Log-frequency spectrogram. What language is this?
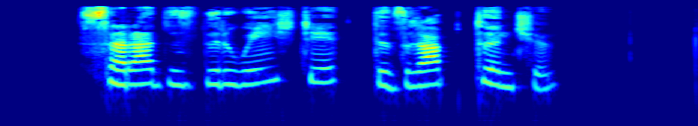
Abkhazian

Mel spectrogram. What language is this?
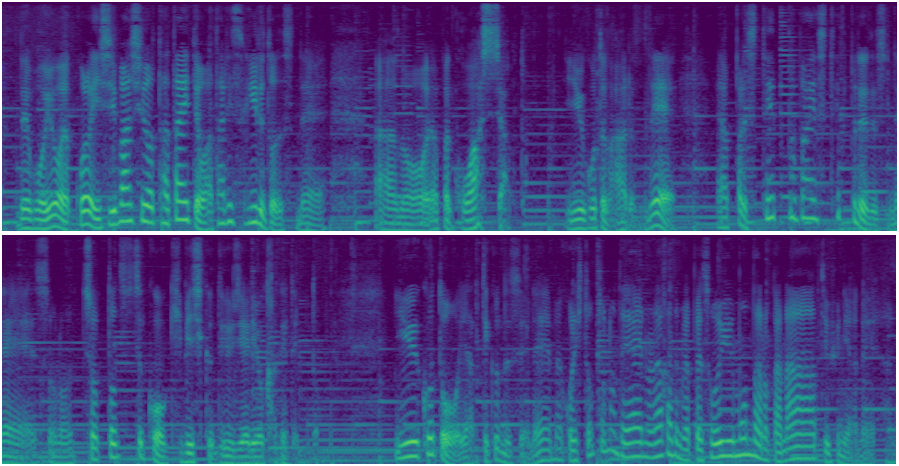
Japanese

